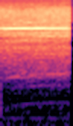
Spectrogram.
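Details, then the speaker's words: Loud, steady high-pitched whine of the cheaper, louder and more aggressive-sounding of two electric dental drill handpieces in a blind sound test, cutting off abruptly. "A little more aggressive. This one wasn't as expensive, so maybe you don't want this one, but it's a little louder, but they're both electric."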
